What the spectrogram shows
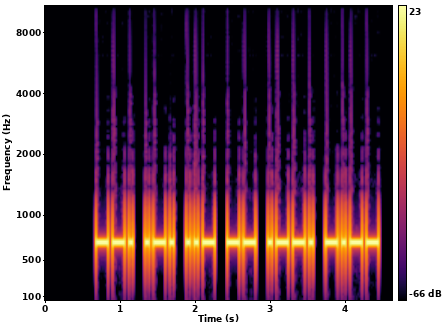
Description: Morse code, heard as a keyed tone, about 22 wpm, 700 Hz. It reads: GRUMPY
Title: Pangram Challenge v2 - 22wpm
